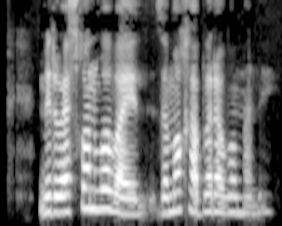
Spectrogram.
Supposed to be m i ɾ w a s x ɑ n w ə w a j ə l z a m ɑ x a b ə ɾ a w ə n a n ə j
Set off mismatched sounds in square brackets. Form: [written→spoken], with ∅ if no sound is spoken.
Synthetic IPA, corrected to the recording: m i ɾ w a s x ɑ n w ə w a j ə l z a m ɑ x a b ə ɾ a w ə [n→m] a n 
